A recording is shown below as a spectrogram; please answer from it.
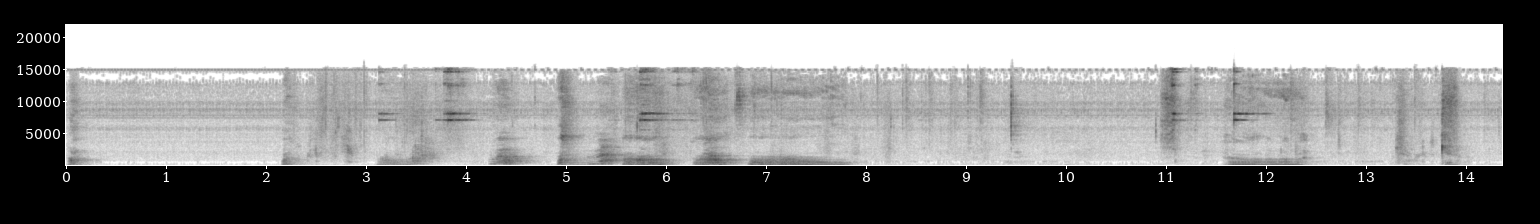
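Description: Small dogs growling and barking in rough play, in bouts about two to eight seconds in and again near the end.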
